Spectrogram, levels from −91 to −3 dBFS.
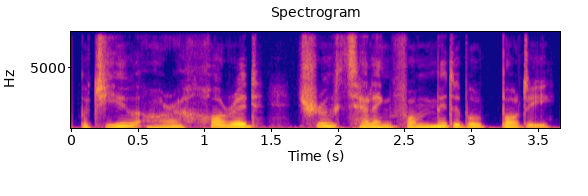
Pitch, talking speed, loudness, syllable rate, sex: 160 Hz, 145 wpm, -17 LUFS, 4.8 syllables/s, male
